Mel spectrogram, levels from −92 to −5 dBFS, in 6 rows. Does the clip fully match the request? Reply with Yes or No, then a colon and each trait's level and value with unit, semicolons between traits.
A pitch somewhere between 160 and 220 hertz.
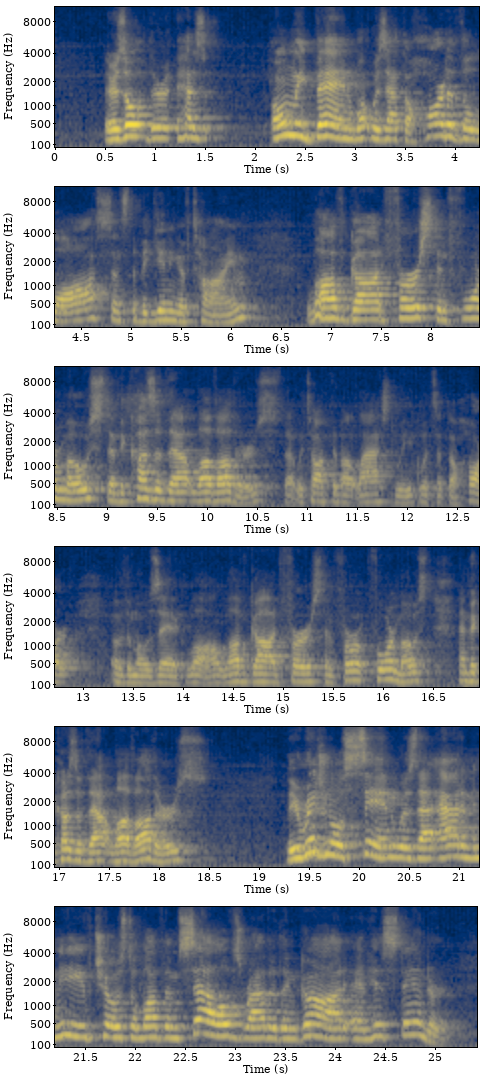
Yes: medium, 185 Hz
